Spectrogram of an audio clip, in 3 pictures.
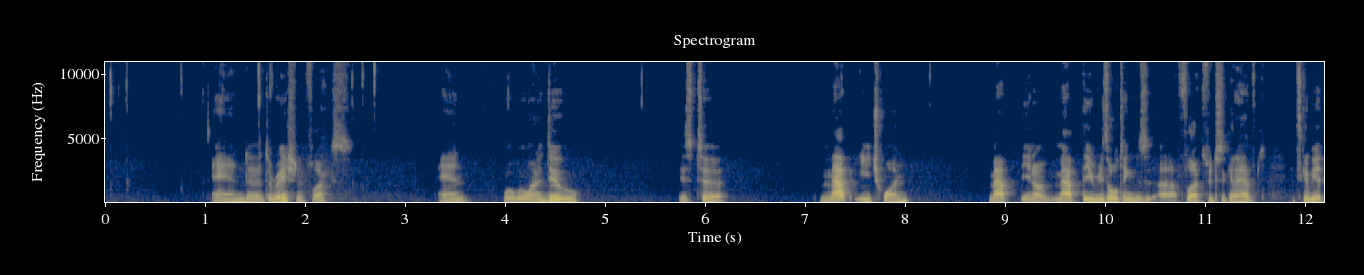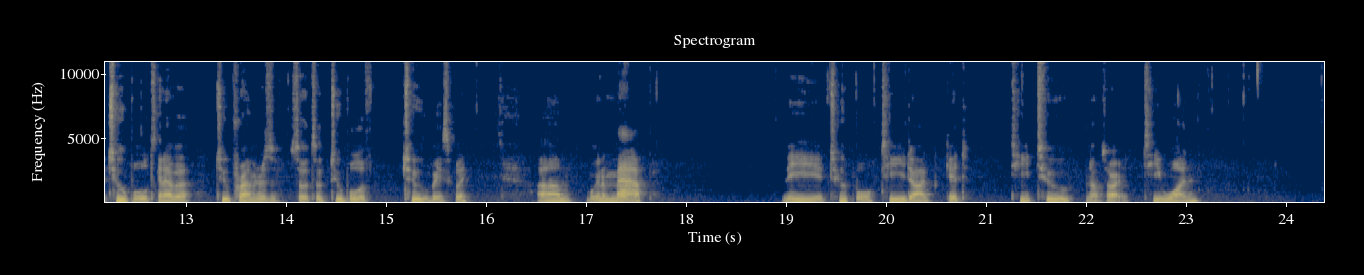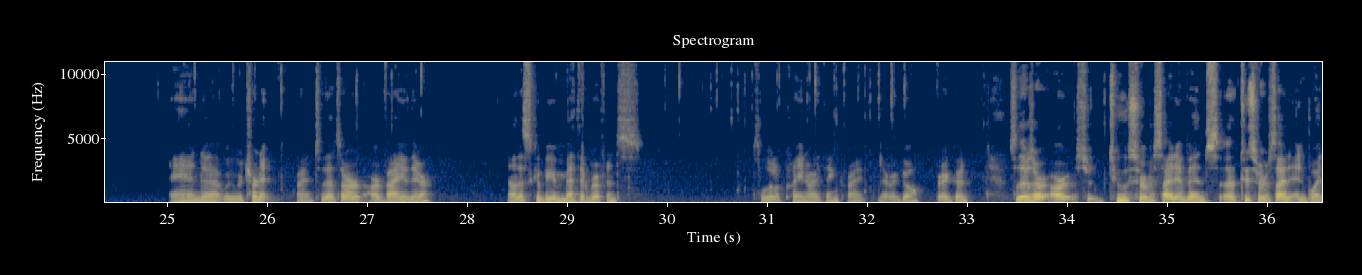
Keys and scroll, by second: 3.8 Return, 8.3 Return, 21.5 Return, 22.0 Return, 22.1 alt+BackSpace, 26.9 Return, 29.2 alt+Return, 30.8 ctrl+alt+shift+Right, 31.8 ctrl+alt+shift+Left, 34.3 alt+super+l.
